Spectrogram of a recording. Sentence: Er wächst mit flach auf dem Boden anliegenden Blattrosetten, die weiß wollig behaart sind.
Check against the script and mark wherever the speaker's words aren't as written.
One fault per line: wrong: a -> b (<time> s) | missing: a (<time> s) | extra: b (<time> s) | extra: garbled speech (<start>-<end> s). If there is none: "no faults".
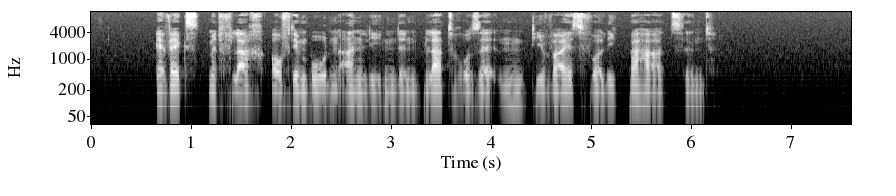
no faults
